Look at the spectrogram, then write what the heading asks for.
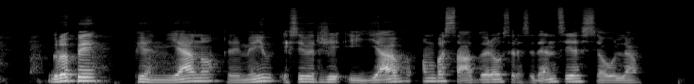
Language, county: Lithuanian, Marijampolė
